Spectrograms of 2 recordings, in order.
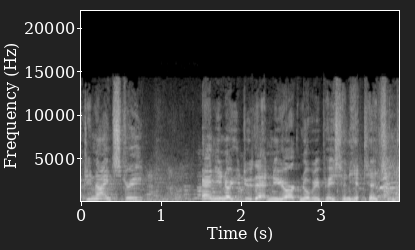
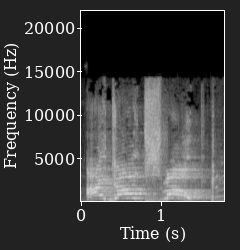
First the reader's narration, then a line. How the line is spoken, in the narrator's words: I yelled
